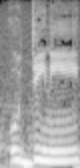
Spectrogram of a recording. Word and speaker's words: Houdini: come in questo caso con Dua Lipa e la sua Houdini, o Houdini come la pronuncia lei, che dagli States magicamente, in un battito di ciglia, ritorniamo in Italia.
